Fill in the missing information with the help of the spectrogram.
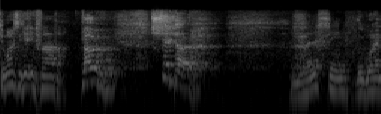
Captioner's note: exhales loudly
